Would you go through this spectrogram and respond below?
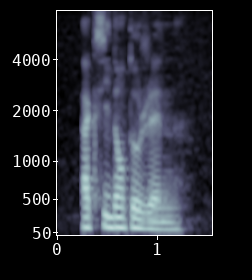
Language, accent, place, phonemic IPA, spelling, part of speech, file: French, France, Lyon, /ak.si.dɑ̃.tɔ.ʒɛn/, accidentogène, adjective, LL-Q150 (fra)-accidentogène.wav
- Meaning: 1. hazardous 2. accident-prone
